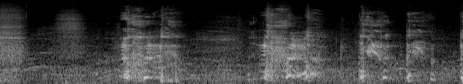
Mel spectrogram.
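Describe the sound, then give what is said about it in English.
Several harsh, hacking coughs come in bursts in a food court, a spaced-out fit of three or four rough coughs over a low background murmur. “No, they're looking at you because you're coughing.”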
